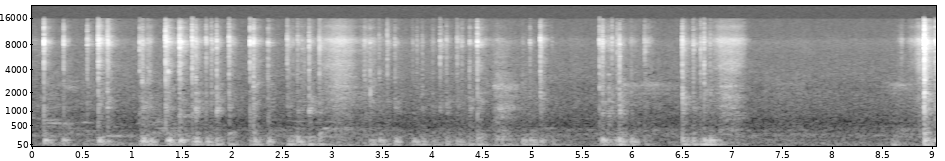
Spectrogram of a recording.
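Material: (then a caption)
Plastic. Fingertips type on the black plastic keys of a silver laptop, producing quick bursts of soft, bright clicks over a low, muffled thump. The typing comes in uneven runs with short pauses, falls quiet for about two seconds near the end, then closes with one sharper, louder click.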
